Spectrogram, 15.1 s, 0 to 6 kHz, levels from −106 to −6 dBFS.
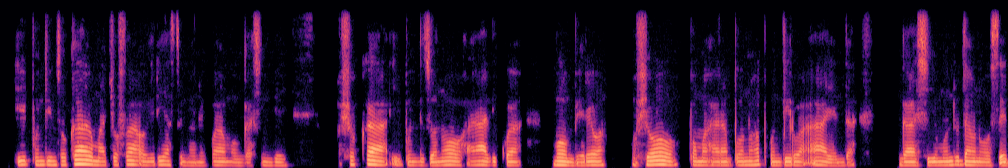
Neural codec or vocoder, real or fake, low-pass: none; real; 5.4 kHz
